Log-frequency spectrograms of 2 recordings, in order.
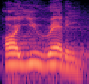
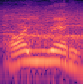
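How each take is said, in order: First: Said in the usual way. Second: Rallying repeat. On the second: Shown as a demonstration. Speaker rallies the graduating class, louder call-out. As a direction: call out "Are you ready?" again to pump up the crowd.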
